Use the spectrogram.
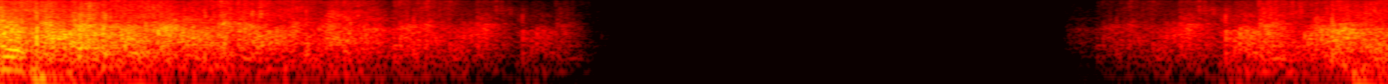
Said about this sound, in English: A round of applause again, guys. Come on. Thank you.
